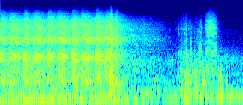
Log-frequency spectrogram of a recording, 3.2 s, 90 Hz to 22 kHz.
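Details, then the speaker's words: 2009 Toyota Camry with a recurring cylinder 2 misfire under load, plugs, coils and pigtails already replaced, cranking for a relative compression test: starter cranks with an uneven, lopsided cadence, some strokes lighter than others. "cuz I'm telling you just spinning it over it sounds like it's got a little bit of a a Cadence issue when it's first starting to crank over"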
